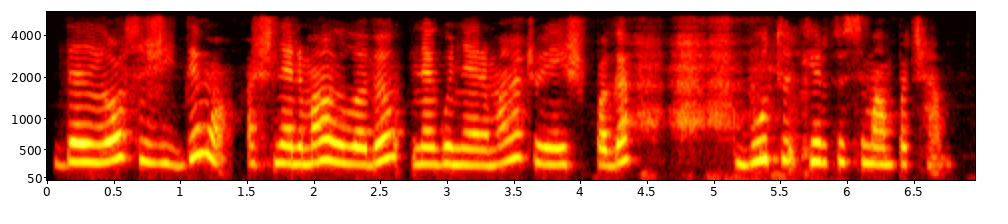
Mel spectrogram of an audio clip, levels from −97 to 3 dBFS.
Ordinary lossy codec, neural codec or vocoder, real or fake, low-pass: AAC, 32 kbps; none; real; 5.4 kHz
